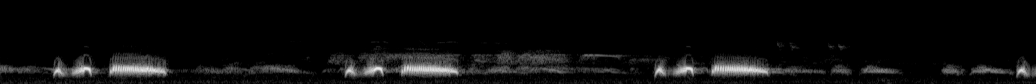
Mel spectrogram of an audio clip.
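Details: Spotted dove 'thúc gù' cooing, Thổ voice, used for decoy trapping: three clear phrases of paired short notes ending in a sustained low coo, linked by faint soft cooing, with a clipped start of another phrase at the end.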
